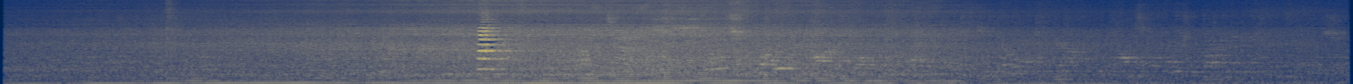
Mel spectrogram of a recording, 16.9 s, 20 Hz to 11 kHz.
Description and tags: car passes from right to left playing horn and music. Recorded wih Sony stereo DS70P and iRiver iHP120/ un coche pasa de derecha a izquierda tocando musica y la bocina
